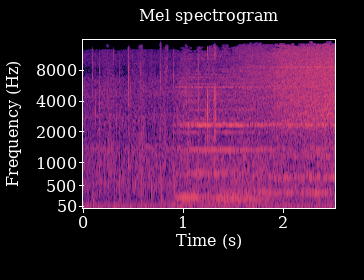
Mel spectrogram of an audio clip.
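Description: A burst of crackling energy whooshes.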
